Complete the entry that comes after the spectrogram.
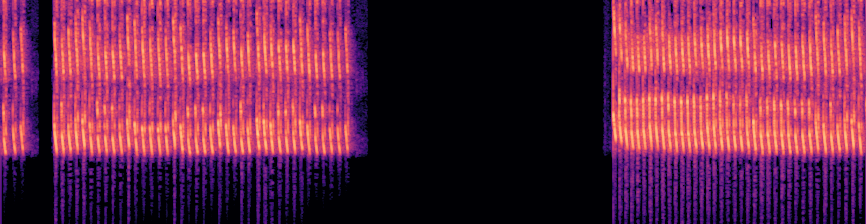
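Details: Clear master song of a cililin, meant for training magpie-robins: bursts of rapid, shrill, high-pitched chirps, roughly four per second, broken by a brief pause, then a long silence before the trill resumes.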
